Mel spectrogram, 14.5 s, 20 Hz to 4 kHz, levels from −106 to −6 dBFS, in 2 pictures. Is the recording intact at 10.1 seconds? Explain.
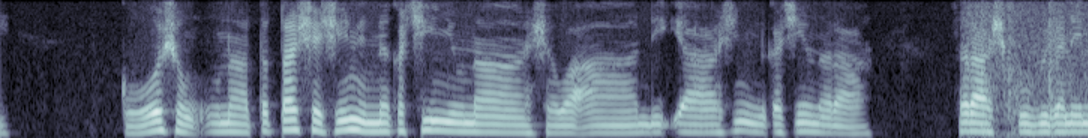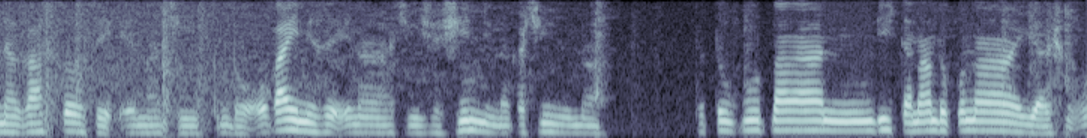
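No. From 9.89 to 10.31 s there is speech cut by the noise suppressor. It mistook part of the speech for background noise and turned it down, by about 10 dB at the deepest point. Only about a tenth of a second is affected in total. Those sounds come across faint or swallowed.

Noise suppressor artifacts are also present there. The suppressor lowers the noise by about 19 dB in the gaps, then lets it back in under the speech. It does this in each frequency band and frame by frame. The room noise rose at about 6.5 s.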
